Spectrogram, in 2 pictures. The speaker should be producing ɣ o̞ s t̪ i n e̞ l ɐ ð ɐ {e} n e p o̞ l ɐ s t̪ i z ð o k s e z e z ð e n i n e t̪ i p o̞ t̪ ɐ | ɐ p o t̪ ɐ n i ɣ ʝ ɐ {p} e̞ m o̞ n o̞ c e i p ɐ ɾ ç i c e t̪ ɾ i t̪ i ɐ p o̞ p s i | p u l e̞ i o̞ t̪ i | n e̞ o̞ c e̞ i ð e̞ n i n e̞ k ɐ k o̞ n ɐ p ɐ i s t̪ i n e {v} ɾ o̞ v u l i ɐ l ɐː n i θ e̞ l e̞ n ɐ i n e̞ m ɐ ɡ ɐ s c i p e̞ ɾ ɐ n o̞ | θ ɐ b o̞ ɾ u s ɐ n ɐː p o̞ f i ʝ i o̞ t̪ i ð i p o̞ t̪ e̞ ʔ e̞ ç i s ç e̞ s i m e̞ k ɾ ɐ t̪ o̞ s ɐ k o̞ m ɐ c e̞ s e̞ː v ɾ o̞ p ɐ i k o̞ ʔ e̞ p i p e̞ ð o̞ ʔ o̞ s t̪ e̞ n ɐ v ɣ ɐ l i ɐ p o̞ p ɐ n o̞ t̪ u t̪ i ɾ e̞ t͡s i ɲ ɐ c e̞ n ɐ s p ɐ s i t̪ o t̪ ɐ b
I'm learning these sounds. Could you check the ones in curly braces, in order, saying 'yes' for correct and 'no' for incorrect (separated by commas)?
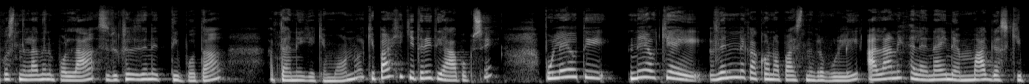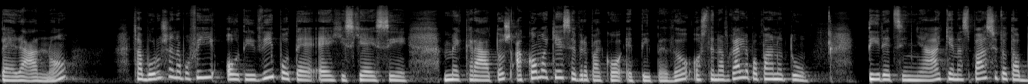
no, no, yes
